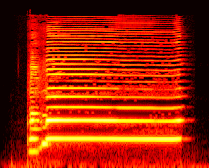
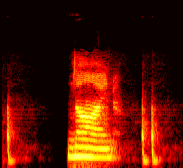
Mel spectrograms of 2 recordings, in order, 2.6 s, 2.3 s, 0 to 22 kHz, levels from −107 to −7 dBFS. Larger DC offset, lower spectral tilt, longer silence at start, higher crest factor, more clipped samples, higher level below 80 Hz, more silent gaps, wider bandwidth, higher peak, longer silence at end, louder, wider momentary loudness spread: neither; second, 1 dB/octave vs -7.5 dB/octave; first, 0.35 s vs 0.1 s; about the same, 16 dB vs 20 dB; neither; about the same, -68 dBFS vs -66 dBFS; second, none vs 0.67-0.83 s; first, 16 kHz vs 6.4 kHz; about the same, -8 dBFS vs -8 dBFS; about the same, 0.35 s vs 0.35 s; about the same, -21 LUFS vs -23 LUFS; second, 11 LU vs 20 LU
